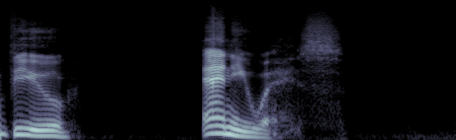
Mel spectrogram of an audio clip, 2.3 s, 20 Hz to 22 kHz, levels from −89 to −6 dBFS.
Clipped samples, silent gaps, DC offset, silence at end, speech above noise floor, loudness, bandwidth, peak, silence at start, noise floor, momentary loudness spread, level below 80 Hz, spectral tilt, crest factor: under 0.1%; none; under 0.1%; 0.6 s; 55 dB; -29 LUFS; 15 kHz; -8 dBFS; 0 s; -85 dBFS; 24 LU; -76 dBFS; -5.5 dB/octave; 24 dB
